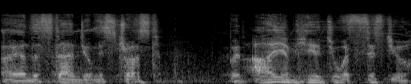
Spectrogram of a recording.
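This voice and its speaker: A put-on character voice from a man, very deep and low in pitch, solemn in tone, at a moderate pace. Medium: video game. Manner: terse, solemn.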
